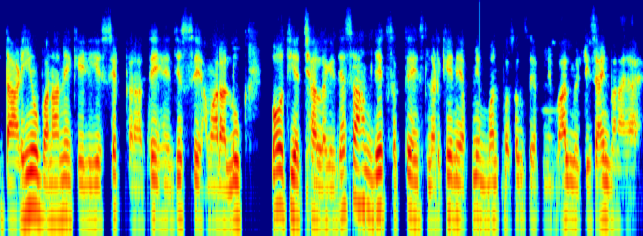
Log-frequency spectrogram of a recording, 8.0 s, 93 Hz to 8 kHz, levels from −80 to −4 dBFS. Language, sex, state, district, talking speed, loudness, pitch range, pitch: Hindi, male, Bihar, Gopalganj, 240 wpm, -18 LUFS, 125-140 Hz, 130 Hz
